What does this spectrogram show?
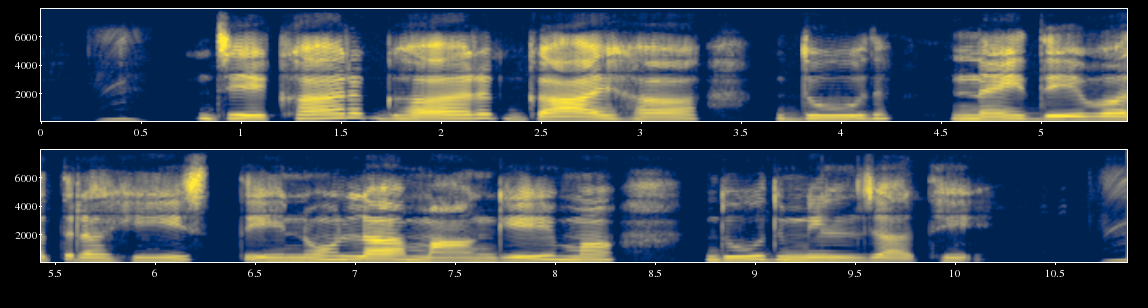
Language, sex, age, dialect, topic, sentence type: Chhattisgarhi, female, 25-30, Eastern, agriculture, statement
